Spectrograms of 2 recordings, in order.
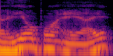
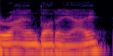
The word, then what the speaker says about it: Rion.ai: Ouais, non, c'est Rion.ai. En anglais, c'est Ryan.ai.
